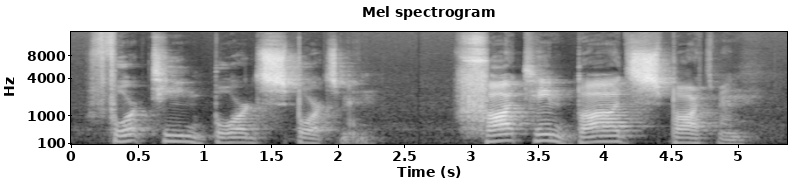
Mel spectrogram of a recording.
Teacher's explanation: The or sound is another fun one. You'll hear a couple variations. Or might go to aw or oa.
